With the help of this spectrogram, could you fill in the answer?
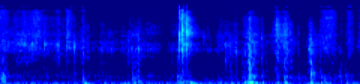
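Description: Fingertips scratch and rub the bubbled foil of an empty blue metallic foil bubble mailer held upright. The result is soft, bright crinkling and scratching, with a few sharper rustles standing out above a low, quiet texture.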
